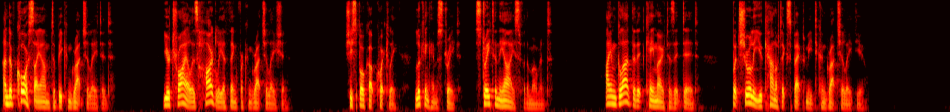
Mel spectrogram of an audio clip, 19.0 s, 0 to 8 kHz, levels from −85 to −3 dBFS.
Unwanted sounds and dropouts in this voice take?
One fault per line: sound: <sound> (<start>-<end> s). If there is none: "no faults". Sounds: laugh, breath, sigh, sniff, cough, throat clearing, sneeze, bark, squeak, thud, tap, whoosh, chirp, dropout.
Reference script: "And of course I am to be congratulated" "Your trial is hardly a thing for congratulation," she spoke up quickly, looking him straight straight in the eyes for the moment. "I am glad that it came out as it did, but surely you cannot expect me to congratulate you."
no faults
